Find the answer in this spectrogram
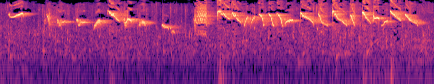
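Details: Lure song of a pleci meant to excite other birds into singing, a rapid high-pitched string of slurred descending chirps, broken by a short harsh burst midway, then resuming in a dense, lively twitter.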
